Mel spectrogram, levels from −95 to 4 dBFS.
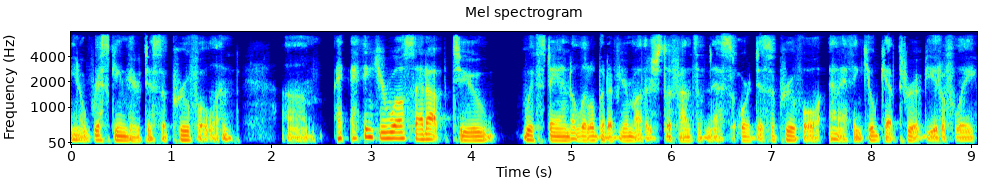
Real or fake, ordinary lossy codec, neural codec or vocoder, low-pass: real; AAC, 32 kbps; none; 7.2 kHz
